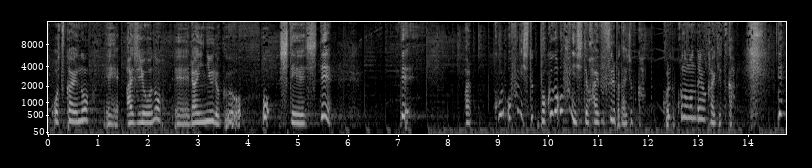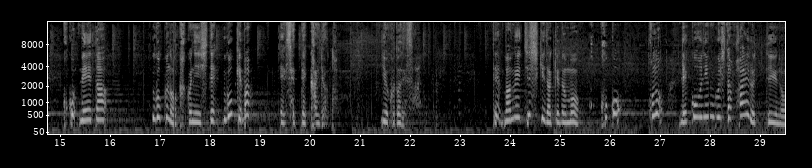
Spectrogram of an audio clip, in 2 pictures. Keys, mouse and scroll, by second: 4.6 click, 6.9 click, 10.4 click, 27.3-29.5 drag.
